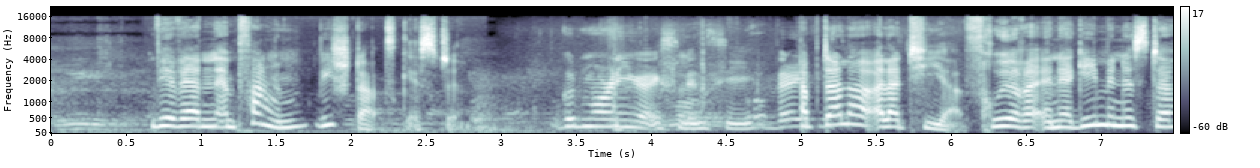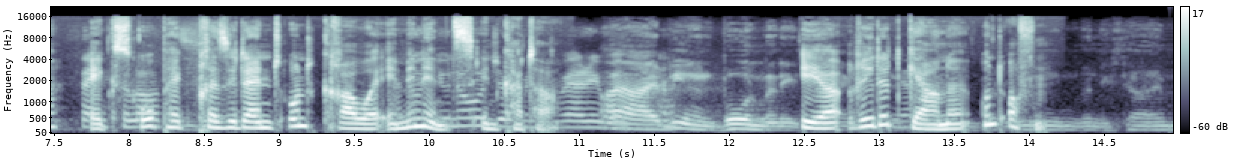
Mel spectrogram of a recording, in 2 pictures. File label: Voiceover; Weltspiegel ARD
